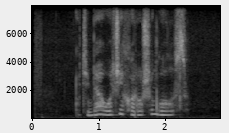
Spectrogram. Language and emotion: Russian, neutral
